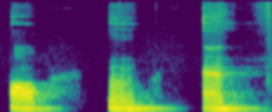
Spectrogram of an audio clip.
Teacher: Esos no existen en español. Entonces se pronuncian dejando salir un poco el aire por la nariz y por la boca al tiempo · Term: nasales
